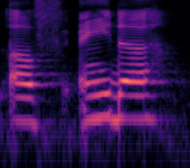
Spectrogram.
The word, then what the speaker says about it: af'idah: Allati tattali'u 'alal af'idah. Afidah. I-nya hamzah ya, bukan ain.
